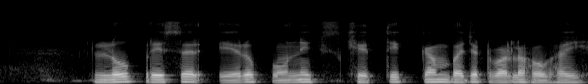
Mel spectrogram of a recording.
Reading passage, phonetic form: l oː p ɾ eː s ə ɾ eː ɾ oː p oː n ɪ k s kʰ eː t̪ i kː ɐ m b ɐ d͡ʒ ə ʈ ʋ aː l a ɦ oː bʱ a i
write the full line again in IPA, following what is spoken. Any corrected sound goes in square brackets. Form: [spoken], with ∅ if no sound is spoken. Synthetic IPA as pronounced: l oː p ɾ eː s ə ɾ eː ɾ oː p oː n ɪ k s kʰ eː t̪ i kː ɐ m b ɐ d͡ʒ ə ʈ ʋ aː l a ɦ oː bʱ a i

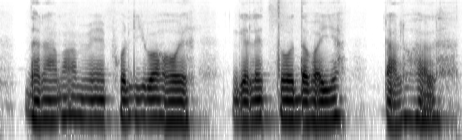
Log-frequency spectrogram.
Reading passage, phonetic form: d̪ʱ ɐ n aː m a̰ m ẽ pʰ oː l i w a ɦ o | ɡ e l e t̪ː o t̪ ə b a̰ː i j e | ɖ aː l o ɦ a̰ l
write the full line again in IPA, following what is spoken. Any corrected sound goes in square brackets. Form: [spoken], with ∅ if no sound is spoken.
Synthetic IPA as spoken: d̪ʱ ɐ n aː m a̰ m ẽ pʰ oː l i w a ɦ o | ɡ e l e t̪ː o [d̪] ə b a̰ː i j [a] | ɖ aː l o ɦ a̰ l

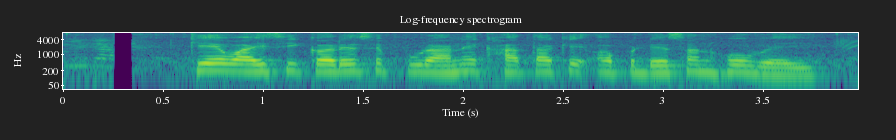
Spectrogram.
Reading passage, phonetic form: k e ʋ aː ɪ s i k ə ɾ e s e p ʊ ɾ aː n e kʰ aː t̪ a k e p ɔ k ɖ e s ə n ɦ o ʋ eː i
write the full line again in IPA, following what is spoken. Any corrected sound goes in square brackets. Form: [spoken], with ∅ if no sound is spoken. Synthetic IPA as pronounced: k e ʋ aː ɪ s i k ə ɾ e s e p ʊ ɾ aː n e kʰ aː t̪ a k e [ʔ] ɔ [p] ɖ e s ə n ɦ o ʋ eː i

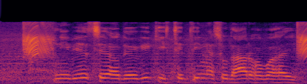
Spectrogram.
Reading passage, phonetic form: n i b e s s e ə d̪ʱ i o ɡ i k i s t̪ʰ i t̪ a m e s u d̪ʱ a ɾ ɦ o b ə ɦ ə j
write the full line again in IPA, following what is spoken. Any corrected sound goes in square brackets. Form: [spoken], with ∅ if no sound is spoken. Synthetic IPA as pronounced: n i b e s s e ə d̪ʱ [j] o ɡ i k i s t̪ʰ i t̪ [i] m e s u d̪ʱ a ɾ ɦ o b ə ɦ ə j

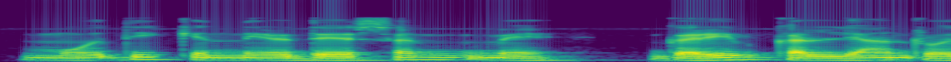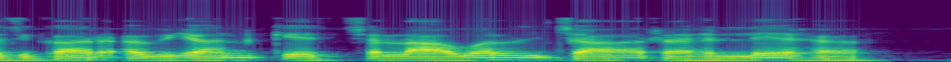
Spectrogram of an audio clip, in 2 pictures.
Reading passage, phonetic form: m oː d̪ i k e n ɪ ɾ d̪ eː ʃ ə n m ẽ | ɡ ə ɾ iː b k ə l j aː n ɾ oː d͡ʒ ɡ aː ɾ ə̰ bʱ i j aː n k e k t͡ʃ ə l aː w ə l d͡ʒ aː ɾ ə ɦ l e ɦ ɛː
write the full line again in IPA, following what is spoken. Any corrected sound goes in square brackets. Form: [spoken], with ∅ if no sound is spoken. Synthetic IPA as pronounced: m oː d̪ i k e n ɪ ɾ d̪ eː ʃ ə n m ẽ | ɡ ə ɾ iː b k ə l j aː n ɾ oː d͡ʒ ɡ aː ɾ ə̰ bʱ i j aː n k e [∅] t͡ʃ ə l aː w ə l d͡ʒ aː ɾ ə ɦ l e ɦ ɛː

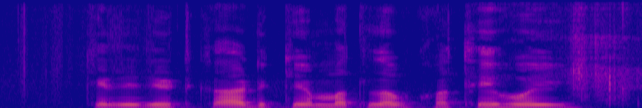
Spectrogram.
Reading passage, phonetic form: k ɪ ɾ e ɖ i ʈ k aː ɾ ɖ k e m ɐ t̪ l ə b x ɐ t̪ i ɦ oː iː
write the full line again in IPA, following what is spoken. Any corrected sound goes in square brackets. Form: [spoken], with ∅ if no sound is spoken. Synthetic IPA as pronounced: k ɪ ɾ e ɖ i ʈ k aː ɾ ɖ k e m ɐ t̪ l ə b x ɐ [t̪ʰ] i ɦ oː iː

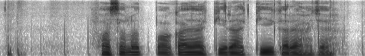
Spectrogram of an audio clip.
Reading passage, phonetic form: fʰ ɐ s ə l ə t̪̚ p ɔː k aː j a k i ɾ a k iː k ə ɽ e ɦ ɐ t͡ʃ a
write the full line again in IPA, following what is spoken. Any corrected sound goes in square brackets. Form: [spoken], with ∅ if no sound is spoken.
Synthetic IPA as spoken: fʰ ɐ s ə l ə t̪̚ p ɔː k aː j a k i ɾ a k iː k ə [ɾ] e ɦ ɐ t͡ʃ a

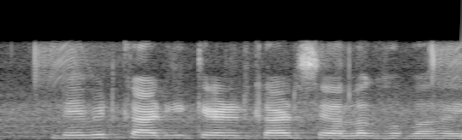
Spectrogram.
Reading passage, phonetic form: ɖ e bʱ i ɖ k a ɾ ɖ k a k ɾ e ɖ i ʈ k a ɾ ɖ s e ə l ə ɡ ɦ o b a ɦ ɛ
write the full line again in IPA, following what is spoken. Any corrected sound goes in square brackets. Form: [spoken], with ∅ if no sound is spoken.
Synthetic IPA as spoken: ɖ e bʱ i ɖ k a ɾ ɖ k [e] k ɾ e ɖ i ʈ k a ɾ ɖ s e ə l ə ɡ ɦ o b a ɦ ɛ

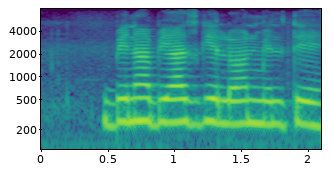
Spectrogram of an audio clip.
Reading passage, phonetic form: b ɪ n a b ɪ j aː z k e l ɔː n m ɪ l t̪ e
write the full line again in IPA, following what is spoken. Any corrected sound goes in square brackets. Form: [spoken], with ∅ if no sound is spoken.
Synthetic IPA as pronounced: b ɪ n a b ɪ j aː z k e l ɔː n m ɪ l t̪ e

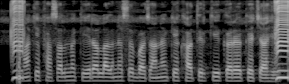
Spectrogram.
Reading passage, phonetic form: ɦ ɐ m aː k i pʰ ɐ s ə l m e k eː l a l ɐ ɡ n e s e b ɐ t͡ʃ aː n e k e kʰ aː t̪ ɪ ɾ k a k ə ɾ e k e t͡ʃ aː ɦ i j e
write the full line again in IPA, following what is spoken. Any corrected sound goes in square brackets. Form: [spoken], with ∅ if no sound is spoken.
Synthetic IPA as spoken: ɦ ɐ [n] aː k i pʰ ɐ s ə l m [ẽ] k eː [ɾ] a l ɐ ɡ n e s e b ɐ t͡ʃ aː n e k e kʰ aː t̪ ɪ ɾ k [i] k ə ɾ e k e t͡ʃ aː ɦ i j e

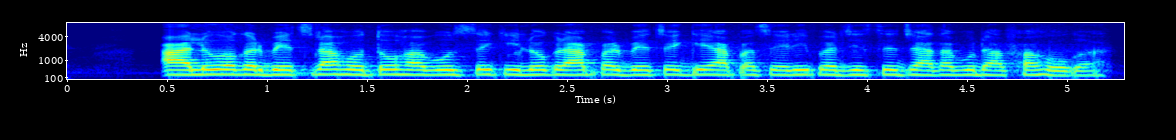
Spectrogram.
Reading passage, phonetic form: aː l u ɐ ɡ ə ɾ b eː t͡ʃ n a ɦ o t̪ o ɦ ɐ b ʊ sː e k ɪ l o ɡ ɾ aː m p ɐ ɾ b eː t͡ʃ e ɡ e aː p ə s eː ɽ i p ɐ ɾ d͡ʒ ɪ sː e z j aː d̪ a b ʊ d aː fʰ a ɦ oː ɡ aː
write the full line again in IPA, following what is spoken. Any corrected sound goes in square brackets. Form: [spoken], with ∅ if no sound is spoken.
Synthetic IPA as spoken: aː l u ɐ ɡ ə ɾ b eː t͡ʃ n a ɦ o t̪ o ɦ ɐ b ʊ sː e k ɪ l o ɡ ɾ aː m p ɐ ɾ b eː t͡ʃ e ɡ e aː p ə s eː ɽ i p ɐ ɾ d͡ʒ ɪ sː e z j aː d̪ a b ʊ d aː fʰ a ɦ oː ɡ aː

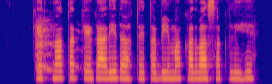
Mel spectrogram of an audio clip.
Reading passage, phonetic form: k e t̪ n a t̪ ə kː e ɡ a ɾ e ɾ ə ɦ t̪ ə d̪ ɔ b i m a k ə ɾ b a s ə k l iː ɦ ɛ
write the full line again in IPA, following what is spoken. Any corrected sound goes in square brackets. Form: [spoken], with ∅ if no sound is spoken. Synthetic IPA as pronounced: k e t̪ n a t̪ ə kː e ɡ a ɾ [i] ɾ ə ɦ t̪ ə [t̪] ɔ b i m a k ə ɾ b a s ə k l [i] ɦ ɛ

